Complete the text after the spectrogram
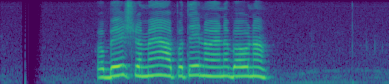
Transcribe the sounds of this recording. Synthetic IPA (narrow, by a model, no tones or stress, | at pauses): obeːʃrəmejəapət̪eːnojanəbaʋəna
